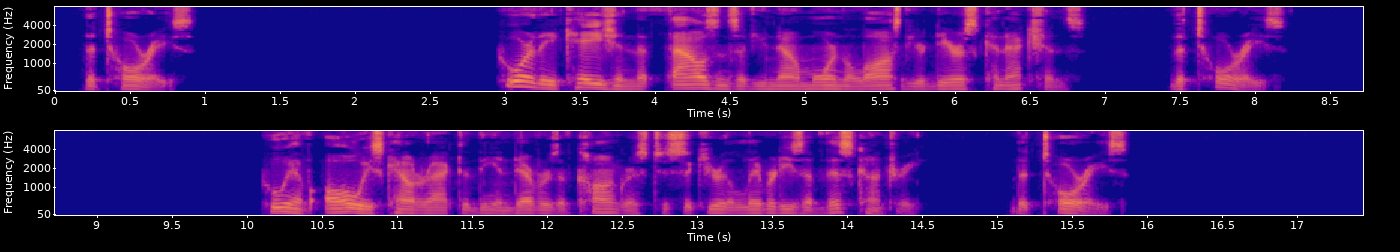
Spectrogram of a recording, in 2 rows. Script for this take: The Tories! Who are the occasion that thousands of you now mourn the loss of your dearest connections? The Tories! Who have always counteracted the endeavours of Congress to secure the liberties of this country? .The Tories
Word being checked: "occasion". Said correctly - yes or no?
yes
